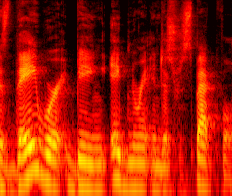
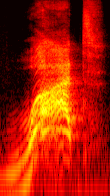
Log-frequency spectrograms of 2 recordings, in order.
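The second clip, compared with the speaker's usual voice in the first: high, loud shriek of disbelief; squealed, incredulous "what?"; shocked what; 11 dB louder than usual. Real, not acted. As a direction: burst out in disbelief. Shocked by news of the apology.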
